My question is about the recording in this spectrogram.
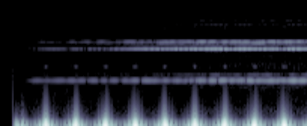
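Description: Produced intro sound effect: a run of deep, evenly spaced bass thumps, about five a second, under a faint high steady tone, leading into the show's title sting.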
